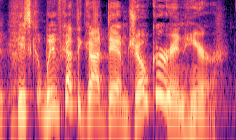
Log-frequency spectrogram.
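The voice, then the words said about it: Put-on Minnesota accent. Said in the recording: “for some reason that office is in like Minnesota or something. That's the accent I was doing.”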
